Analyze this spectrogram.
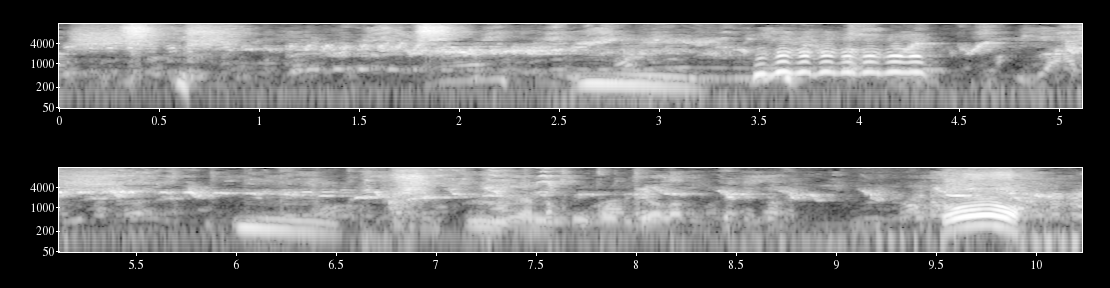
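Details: Greater green leafbird at a singing competition, described as a winning bird: varied, fast song of clear whistles, chattering trills and slurred notes, with people talking and a crowd murmuring throughout.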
